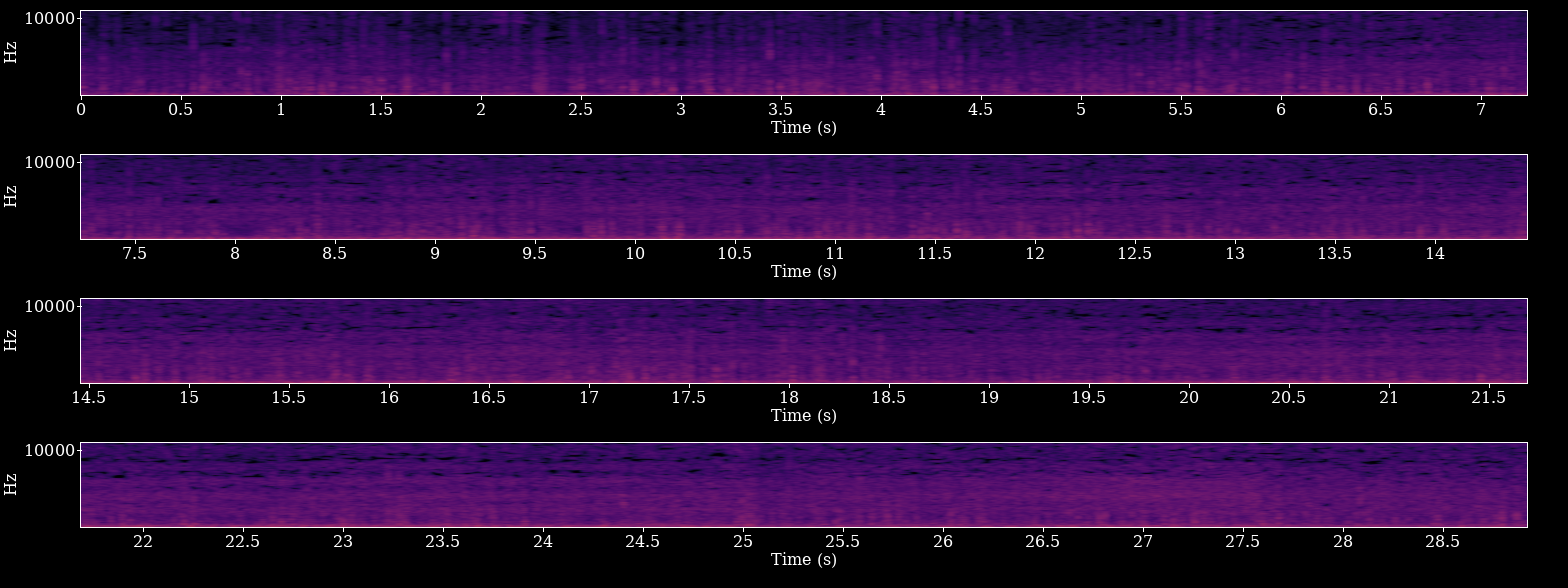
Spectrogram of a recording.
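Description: Steady rain, a dense even patter of many small drops.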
